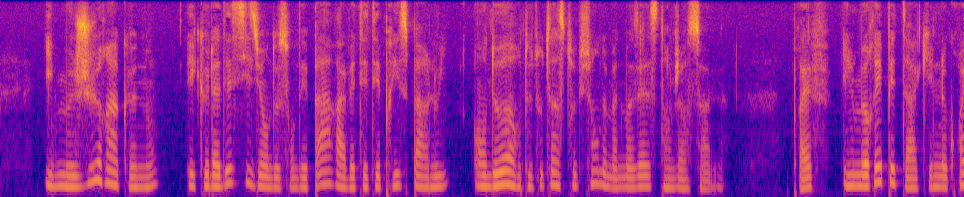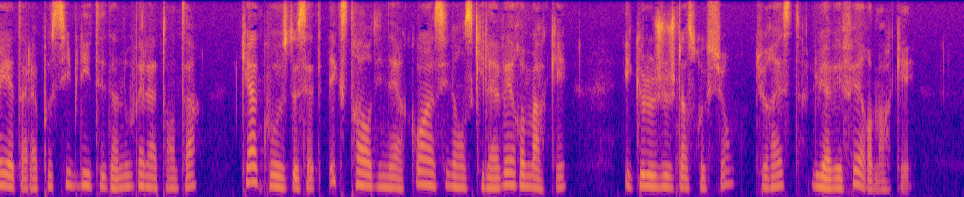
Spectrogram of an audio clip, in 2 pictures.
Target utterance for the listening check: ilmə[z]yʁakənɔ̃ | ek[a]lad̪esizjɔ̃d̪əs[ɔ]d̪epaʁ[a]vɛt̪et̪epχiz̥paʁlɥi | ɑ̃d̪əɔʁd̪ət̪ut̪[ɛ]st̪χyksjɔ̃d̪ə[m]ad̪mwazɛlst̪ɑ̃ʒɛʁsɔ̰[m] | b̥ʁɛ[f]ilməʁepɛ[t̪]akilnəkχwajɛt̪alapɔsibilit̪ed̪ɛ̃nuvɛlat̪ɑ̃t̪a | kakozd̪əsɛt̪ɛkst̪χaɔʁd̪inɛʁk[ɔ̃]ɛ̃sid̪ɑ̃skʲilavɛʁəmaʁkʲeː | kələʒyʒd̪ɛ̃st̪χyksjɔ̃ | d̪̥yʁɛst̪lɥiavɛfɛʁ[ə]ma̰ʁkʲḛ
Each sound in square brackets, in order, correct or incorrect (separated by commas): incorrect, incorrect, incorrect, correct, incorrect, correct, incorrect, correct, correct, incorrect, correct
